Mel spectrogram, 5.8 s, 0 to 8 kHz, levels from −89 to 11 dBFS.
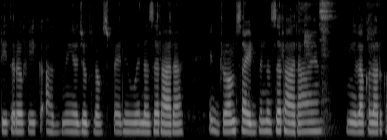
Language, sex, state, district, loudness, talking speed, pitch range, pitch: Hindi, female, West Bengal, Purulia, -41 LUFS, 195 wpm, 190-195 Hz, 195 Hz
